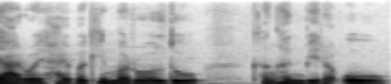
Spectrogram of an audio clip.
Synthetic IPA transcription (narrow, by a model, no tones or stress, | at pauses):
jaɾojhajbɐɡimɐɾoldu | kʰɐŋɦɐnbiɾɐ̰ʔu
